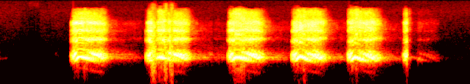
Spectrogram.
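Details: American crow (Corvus brachyrhynchos) in spring in Peterborough, Ontario, giving its most common call: five harsh, nasal caws about half a second apart, then a short clipped note.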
